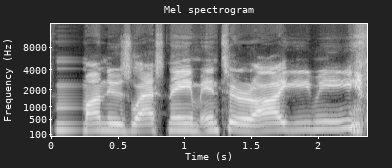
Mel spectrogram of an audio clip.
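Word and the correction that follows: Intiraymi: Close enough. Manu Inter-Raimi. – Inter-Raimi. There we go.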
